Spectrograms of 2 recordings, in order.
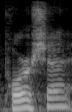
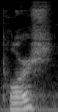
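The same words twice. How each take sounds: First: Porsche is said the non-American way. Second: Porsche is said the American way. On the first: The speaker calls it right. "it's like Porsche" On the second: The speaker calls it wrong. "Americans who call it Porsche"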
